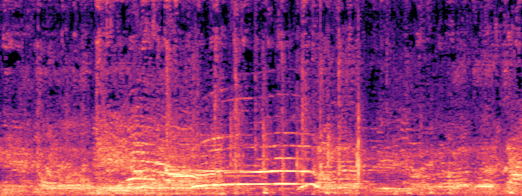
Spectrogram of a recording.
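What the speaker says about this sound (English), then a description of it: "That's the crowd." A crowd recording played back through speakers, heard as a steady roar of many voices with shouted, sustained cries rising over it, fairly loud and continuous throughout.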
